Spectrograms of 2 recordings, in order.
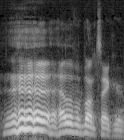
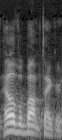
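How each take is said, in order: First: Laughing through it, louder and slower; amused, laughing repeat. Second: Said in the usual way. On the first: Real, not acted. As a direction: chuckle the phrase out as you repeat it.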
